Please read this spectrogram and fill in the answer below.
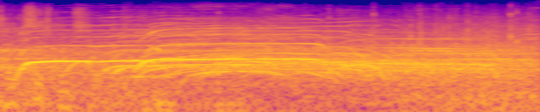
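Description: Large arena crowd cheering and screaming, breaking out about a quarter second in with many high voices rising and held together, then slowly easing off.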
